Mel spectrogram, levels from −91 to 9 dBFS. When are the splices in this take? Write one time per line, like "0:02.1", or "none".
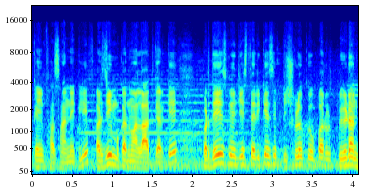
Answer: none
